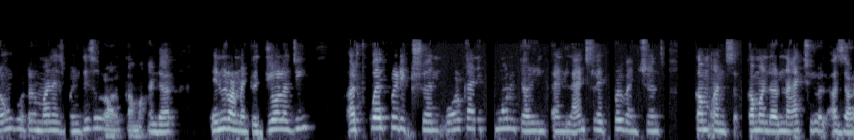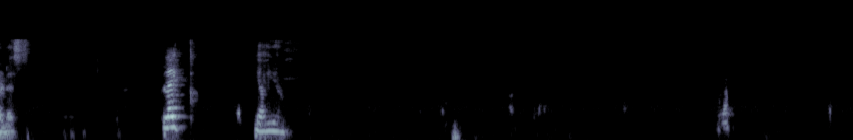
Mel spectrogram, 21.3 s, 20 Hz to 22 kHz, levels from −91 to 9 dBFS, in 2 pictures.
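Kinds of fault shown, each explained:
Low bit depth without dither: from about 5.29 to 9.66 s the speech turns grainy, with a rough distortion that rides along with the sound instead of sitting underneath it as steady hiss. The noise sits around 40 dB below the signal, which fits rounding to roughly 9 bits, likely from requantising with no dither, so quiet tails get gritty and the softest bits sputter. It's separate from the band-limited headset sound, which tops out near 7.7 kHz throughout.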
